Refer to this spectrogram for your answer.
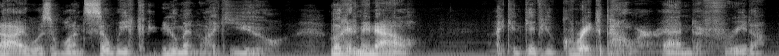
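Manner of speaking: growled, beastly wolf voice. Narrator voices a wolf speaking to the listener in a chamber, in a growling wolf voice. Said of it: "In a growling voice, the wolf says".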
